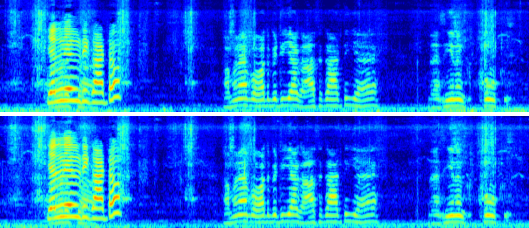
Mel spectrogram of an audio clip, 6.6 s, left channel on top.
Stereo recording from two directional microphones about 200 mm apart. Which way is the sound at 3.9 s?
25° left (ahead or behind).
